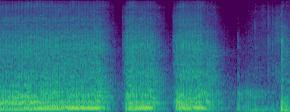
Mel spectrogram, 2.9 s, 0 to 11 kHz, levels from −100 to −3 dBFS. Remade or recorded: remade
